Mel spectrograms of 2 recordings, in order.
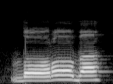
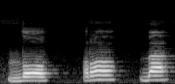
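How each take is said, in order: First: The syllables are read quickly and run together. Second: The syllables are read slowly and separately. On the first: "Kalau dipercepat" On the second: "kita baca pelan-pelan"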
